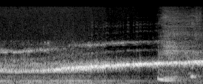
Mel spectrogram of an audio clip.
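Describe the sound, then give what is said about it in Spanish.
An ambulance siren wails loudly in a single rising tone that climbs steadily, then breaks off into a short burst of other sound. “Es la ambulancia. Sí, es la ambulancia ahí.”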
